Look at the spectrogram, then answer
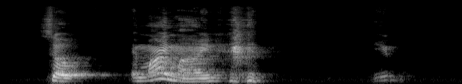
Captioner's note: laughs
